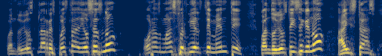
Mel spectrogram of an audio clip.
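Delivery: loud, high, fervent preaching; fiery pulpit preaching; preaching at full force. Acted.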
